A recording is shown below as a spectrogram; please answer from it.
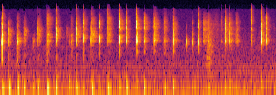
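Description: Long nails tap and scratch the top shell of a small, hollow, silver-grey plastic wireless computer mouse held in one hand and moved close to the microphone. Dozens of dry, bright clicks come in a quick, uneven run, each dying away almost at once. A short, breathy scratch blurs the taps partway through.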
